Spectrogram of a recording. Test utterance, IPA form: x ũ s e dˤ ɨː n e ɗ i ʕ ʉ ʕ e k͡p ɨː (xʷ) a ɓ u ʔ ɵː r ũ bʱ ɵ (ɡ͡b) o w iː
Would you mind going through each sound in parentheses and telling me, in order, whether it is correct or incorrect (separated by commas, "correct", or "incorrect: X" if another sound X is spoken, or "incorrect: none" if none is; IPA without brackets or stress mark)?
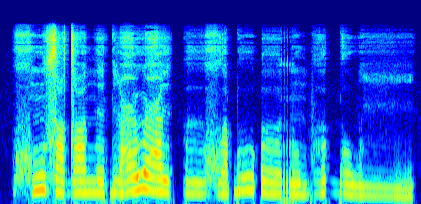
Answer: correct, correct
